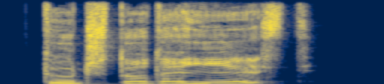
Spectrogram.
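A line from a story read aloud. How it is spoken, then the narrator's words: Crew member shouting. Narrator (Russian): крикнул кто-то из команды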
